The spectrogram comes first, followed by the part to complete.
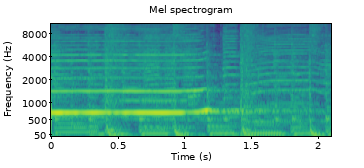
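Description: A man's voice holding one long, steady high note, ending a little past one second in, over background music with a regular beat that carries on.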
